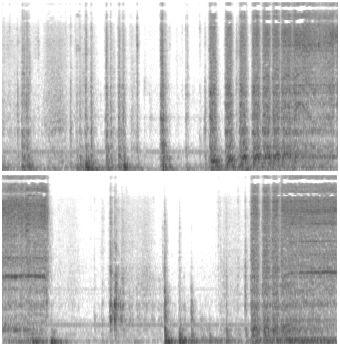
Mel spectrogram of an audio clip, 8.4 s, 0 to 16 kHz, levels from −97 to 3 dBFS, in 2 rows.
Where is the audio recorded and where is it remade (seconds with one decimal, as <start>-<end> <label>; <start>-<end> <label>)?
0.0-1.5 recorded; 1.5-2.4 remade; 2.4-3.9 recorded; 3.9-4.5 remade; 4.5-8.4 recorded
